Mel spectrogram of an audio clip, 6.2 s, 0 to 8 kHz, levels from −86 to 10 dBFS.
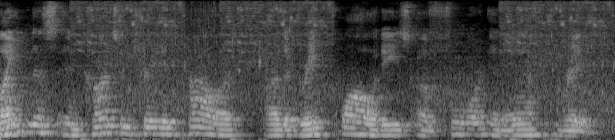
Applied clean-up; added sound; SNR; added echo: none; Liquid; 16 dB; reverberation time 0.7 s.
